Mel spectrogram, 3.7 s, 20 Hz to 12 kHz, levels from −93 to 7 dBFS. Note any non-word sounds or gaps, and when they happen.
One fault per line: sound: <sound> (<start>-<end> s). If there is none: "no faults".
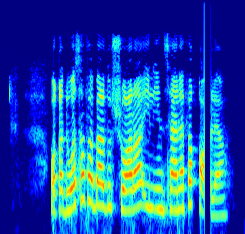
sound: dropout (3.1-3.2 s)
